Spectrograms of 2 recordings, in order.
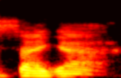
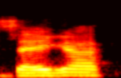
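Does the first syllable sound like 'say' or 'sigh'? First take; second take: sigh; say. First: The first syllable sounds like 'sigh'. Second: The first syllable sounds like 'say'. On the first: The speaker calls it right. "but it's actually Saiga" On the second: The speaker calls it wrong. "I always get caught saying Sega"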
